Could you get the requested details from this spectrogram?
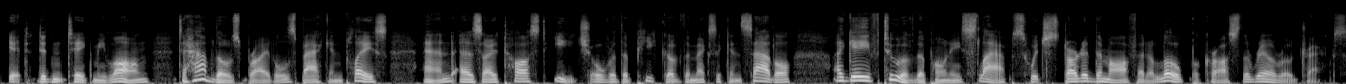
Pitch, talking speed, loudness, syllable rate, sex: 115 Hz, 185 wpm, -20 LUFS, 4.4 syllables/s, male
